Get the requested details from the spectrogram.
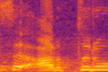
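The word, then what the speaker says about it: Ertuğrul: मुझे कहीं अर्तुगल में, इसको अर्तुगल नहीं कहते हैं, अर्तुगल कहते हैं जो अच्छा। उनका अपना लैंग्वेज है चाहे टर्किश में, तो और उसकी प्रोनाउंसिएशन में दिस इज अर्तुगल। अच्छा।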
